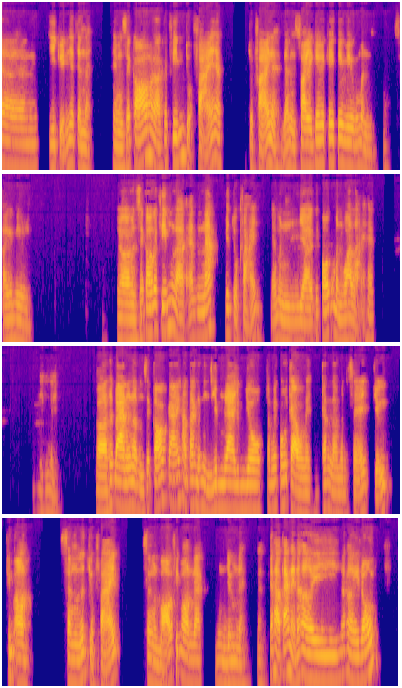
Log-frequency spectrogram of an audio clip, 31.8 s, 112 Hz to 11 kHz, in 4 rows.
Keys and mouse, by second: 4.9 right click, 12.5 right click, 22.6 right click, 25.6 right click.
